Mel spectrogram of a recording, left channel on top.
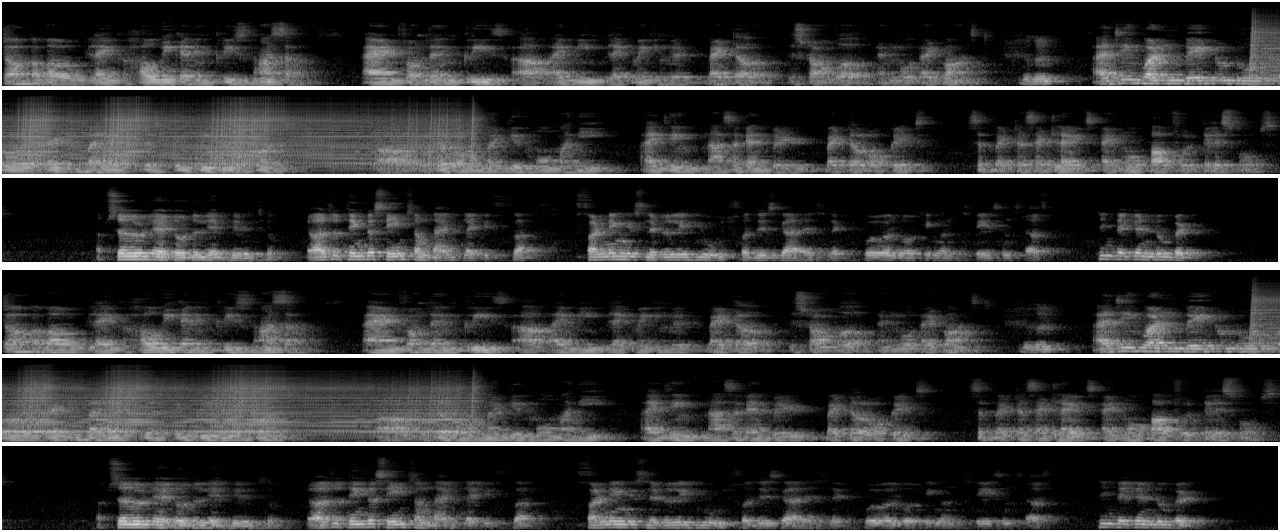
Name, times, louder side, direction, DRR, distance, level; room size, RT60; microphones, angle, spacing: voice 1, 0.0-3.0 3.6-7.6 7.9-9.7 10.9-15.7 16.5-18.8 19.2-22.0 22.4-25.5, left 1 dB, 90° left, -2 dB, 2.3 m, -27 dB
voice 2, 10.2-10.5 26.6-28.3 28.6-30.3 30.7-30.8 31.4-35.9 36.5-37.4, left 2 dB, 60° left, 1 dB, 0.6 m, -24 dB
sound 1, 12.5-17.5, left 1 dB, 20° left, 0.8 m, -27 dB
7.5 x 4.1 x 4.3 m, 0.75 s
head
